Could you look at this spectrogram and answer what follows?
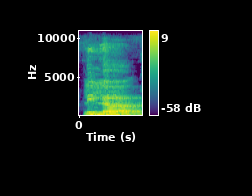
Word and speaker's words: لله: লিল্লাহ। সবাই বলো আলহামদুর পরের শব্দটি কি? লিল্লাহ। সবাই একসাথে উচ্চারণ করো, লিল্লাহ।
